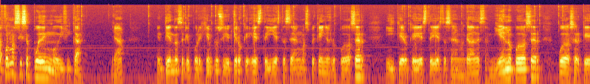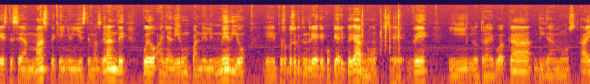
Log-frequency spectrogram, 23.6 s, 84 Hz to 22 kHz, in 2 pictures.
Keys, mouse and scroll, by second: 1.0-1.3 scroll down 1, 1.5 click, 2.2 click, 3.6 click, 4.2 click, 4.8 shift+click, 5.8 click, 8.0 click, 8.5 shift+click, 9.2-11.0 drag, 11.1 click, 12.0 click, 12.9 click, 13.6 click, 15.3 click, 17.3 click, 19.4 ctrl+c, 19.6 ctrl+v, 20.5-23.4 drag.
